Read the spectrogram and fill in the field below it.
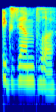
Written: exempla

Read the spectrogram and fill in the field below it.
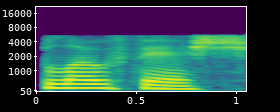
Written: blowfish

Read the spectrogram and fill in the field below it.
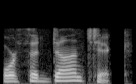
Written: orthodontic

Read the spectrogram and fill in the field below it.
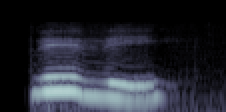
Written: vivi

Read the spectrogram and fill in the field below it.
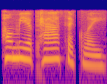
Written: homeopathically

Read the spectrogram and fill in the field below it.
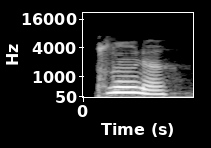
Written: pluna

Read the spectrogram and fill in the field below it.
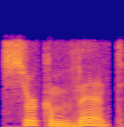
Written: circumvent

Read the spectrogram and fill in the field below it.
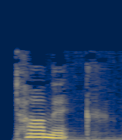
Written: tomic

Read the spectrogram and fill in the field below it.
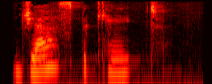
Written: jaspachate

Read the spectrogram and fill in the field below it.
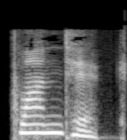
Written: quantic

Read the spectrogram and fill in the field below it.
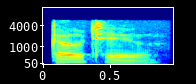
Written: go-to

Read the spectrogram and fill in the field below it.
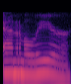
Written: animalier

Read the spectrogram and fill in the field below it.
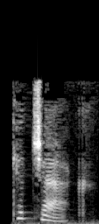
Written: ketchak

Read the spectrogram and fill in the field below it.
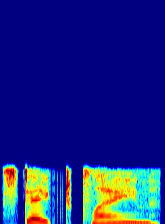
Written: Staked Plain

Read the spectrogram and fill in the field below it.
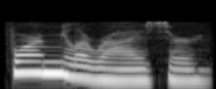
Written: formularizer

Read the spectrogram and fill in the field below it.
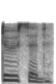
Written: deuced

